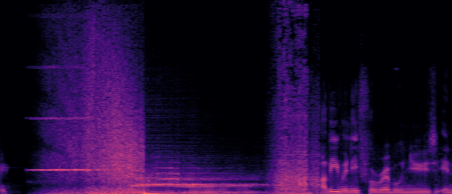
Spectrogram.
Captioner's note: buzzing sound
